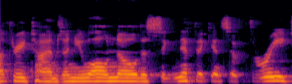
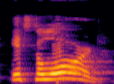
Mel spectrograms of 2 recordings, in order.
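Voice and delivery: louder, sudden cry of recognition; excited exclamation; 3 semitones higher, 9 dB louder than usual. Acted. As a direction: call it out to a friend in the boat. John recognises Jesus from the boat.

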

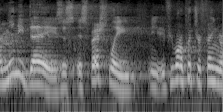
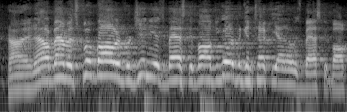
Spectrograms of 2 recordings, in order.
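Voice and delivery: higher and louder, building fervor; preaching loud; 6 semitones higher, 6 dB louder, faster than usual. Real, not acted. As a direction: call it out to the congregation. Rallying crowd about football states.

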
